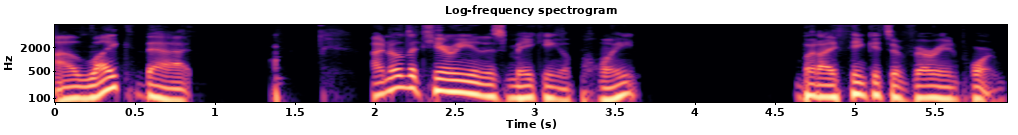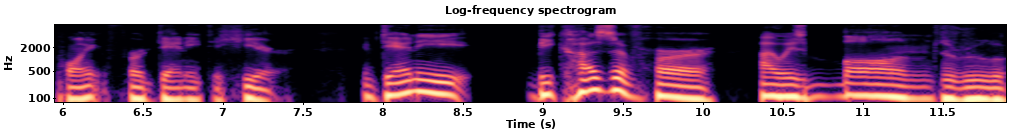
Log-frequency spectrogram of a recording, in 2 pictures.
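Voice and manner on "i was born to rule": slow cartoon character voice, "born" drawn out. Quoting Dany's line, then noting she sounds like Stewie: Stewie voice. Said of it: "she sounds like Stewie".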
